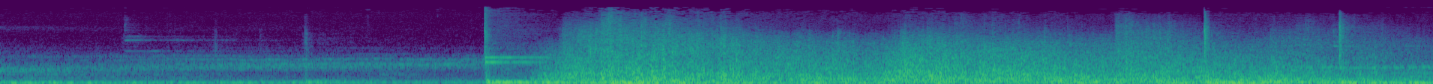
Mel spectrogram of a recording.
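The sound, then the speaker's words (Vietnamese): Thunder rumbling with lightning: a quiet, hissy stretch breaks into a sudden loud crack, followed by a long, heavy, rolling rumble that stays loud to the end. “Đúng lúc ở bên ngoài trời, tiếng sấm đì đùng vang lên, kèm theo một tia sét chiếu xuống, sáng rực cả bầu trời.”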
